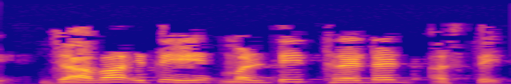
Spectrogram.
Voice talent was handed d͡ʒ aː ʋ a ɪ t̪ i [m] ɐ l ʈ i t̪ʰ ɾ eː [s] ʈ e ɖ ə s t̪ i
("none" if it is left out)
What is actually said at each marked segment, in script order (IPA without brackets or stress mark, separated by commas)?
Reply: m, none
